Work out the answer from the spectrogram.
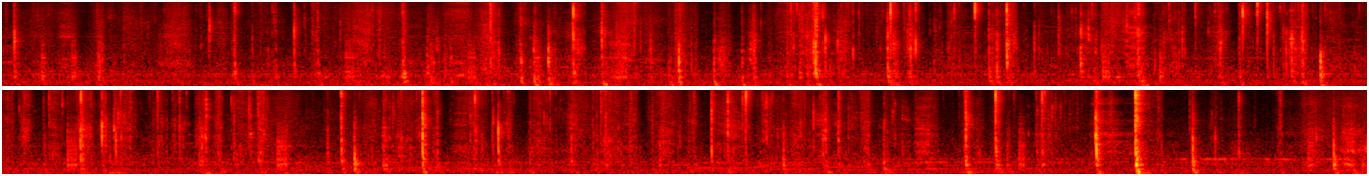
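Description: A large, bubbly batch of slime being kneaded and squeezed by hand, giving off many irregular sharp clicks and small pops.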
